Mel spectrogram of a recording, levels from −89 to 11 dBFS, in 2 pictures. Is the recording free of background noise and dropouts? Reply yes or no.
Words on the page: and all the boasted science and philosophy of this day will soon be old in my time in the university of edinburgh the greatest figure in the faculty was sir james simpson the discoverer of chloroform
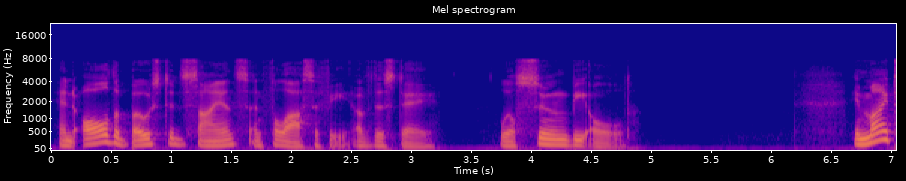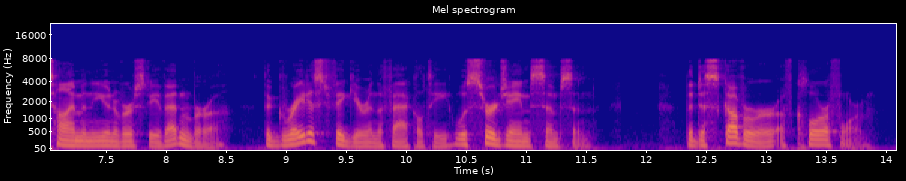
yes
